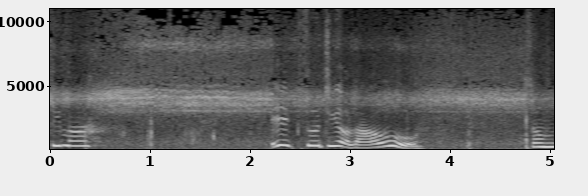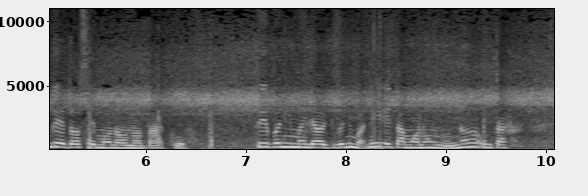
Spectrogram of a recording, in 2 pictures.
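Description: Steady high-pitched drone of insects chirring in the surrounding vegetation, heard under a woman's talking.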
